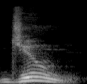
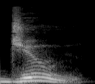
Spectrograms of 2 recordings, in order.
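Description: No difference in how they are said.

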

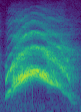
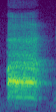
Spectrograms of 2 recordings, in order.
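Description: First: It is a high, scared woman's scream. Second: It is a deep, loud man's scream.

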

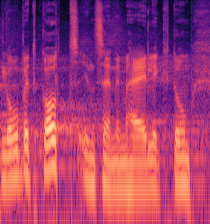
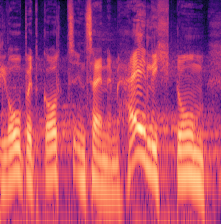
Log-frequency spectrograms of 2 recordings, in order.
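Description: First: The word Gott is stressed. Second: The word Heiligtum is stressed. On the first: It is God, not someone else, who is to be praised. "Man kann fragen, ob das sinnvoll ist, ... wen sollen wir loben als Gott?" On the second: God is to be praised in the sanctuary, not elsewhere. "da wird die Jägerschaft daherkommen und sagen, ich lobe Gott im Wald"

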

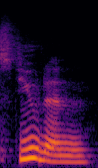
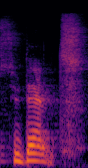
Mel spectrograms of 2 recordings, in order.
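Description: First: The T is soft and not clearly released. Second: The T is clearly and sharply released. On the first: The speaker calls it right. "تیش اونجوری واضح نیست" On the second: The speaker calls it wrong. "نمیگم"

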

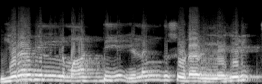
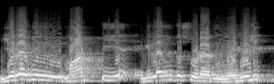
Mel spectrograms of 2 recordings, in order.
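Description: No difference in how they are said.

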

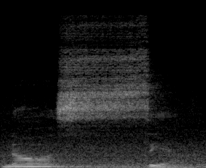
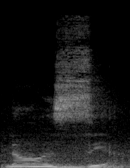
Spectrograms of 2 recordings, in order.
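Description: First: The middle consonant is an s sound. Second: The middle consonant is a z sound. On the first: "ตัวนี้ออกเป็นเสียงตัว s" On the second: "หรือตัว z"

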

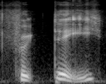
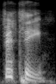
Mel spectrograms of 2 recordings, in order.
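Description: First: The first vowel sounds like in 'foot'. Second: The first vowel sounds like in 'fit'. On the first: This is how the name is spelt. "spelt Footy" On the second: This is how locals actually say the name. "but of course pronounced Fitty"

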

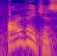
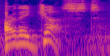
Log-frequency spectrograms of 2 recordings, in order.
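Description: First: The word just carries no special emphasis. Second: The word just carries strong emphasis.

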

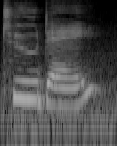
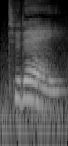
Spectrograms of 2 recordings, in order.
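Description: First: The first vowel is a full, clear vowel. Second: The first vowel is a short, reduced schwa. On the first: The speaker calls it wrong. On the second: The speaker calls it right.

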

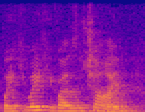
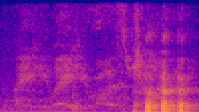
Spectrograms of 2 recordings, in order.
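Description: First: It is said in a normal, clear voice. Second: It is said in a hoarse, voiceless croak.

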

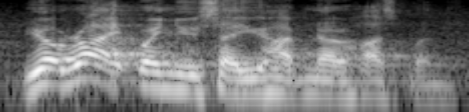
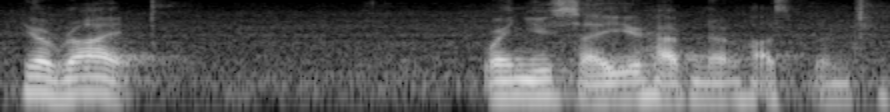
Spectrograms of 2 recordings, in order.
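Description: First: It sounds harsh and condemning. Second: It sounds kind and gentle.

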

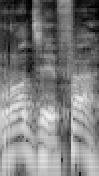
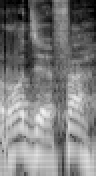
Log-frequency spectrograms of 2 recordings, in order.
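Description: No difference in how they are said.

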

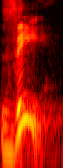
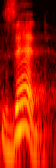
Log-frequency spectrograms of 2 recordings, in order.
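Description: First: The letter is named the American way. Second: The letter is named the Canadian way.

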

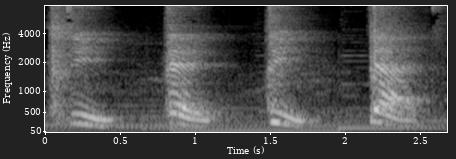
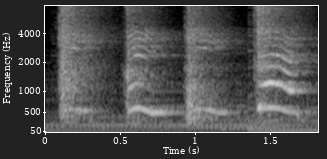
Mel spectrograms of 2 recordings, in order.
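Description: First: It is said in a deep voice. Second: It is said in a squeaky voice.

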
